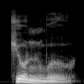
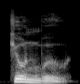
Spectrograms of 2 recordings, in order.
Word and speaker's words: Hun Wu: Hun Wu. He said it slowly. Hun like hun, but with a Y sound. Woo. Like woohoo. Hun Wu.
